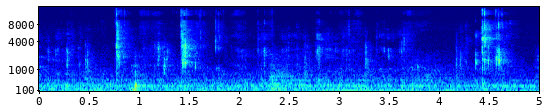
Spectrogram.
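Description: Faint chewing of a mouthful of McDonald's spicy crispy chicken sandwich, with scattered soft mouth clicks and small crunches, a few sharper ones near the end.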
